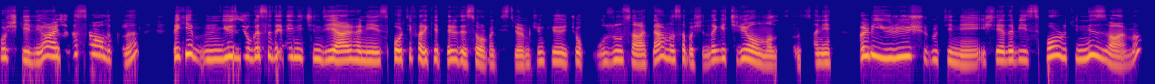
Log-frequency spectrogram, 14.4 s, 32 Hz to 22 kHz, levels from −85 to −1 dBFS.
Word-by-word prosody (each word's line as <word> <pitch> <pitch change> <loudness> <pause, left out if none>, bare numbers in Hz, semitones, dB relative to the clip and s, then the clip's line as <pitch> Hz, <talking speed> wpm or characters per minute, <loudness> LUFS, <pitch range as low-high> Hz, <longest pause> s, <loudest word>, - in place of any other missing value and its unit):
hoş 250 -1 -3
geliyor. 195 -2 -1
Ayrıca 270 -4 +5
da 325 - -3
sağlıklı. 280 - -1 0.4
Peki, 275 +6 +5
ımm, 220 0 -2
yüz 270 0 +3
yogası 270 +1 -1
dediğin 265 0 -1
için 235 -3 -3
diğer, 210 0 +7
hani, 195 -2 +1
sportif 230 +5 0
hareketleri 220 -1 +1
de 185 - +1
sormak 150 -1 -3
istiyorum. 145 +1 -5
Çünkü 190 -2 -2
çok 185 -3 -3
uzun 185 +5 -4
saatler 170 - +1
masa 225 -2 -2
başında 160 +4 -4
geçiriyor 225 0 0
olmalısınız. 145 -7 -4
Hani, 170 0 -1 0.4
böyle, 295 +1 +6
bir 310 - +5
yürüyüş 260 +1 +2
rutini 175 -8 -5
işte 180 +3 -5
ya 200 0 +2
da 210 -1 +2
bir 210 -1 -4
spor 285 +9 +1
rutininiz 245 +2 +1
var - - +2
mı? 415 +4 -7
215 Hz, 160 wpm, -24 LUFS, 185-250 Hz, 0.4 s, diğer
